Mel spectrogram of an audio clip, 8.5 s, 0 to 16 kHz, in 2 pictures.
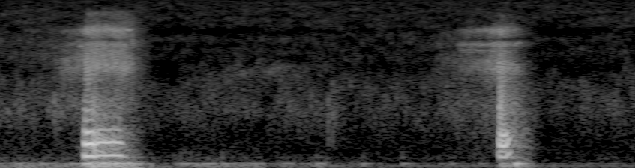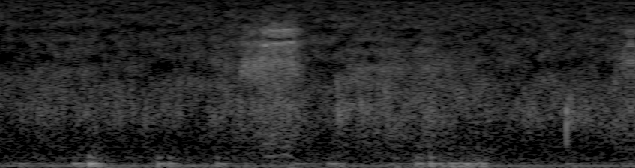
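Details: Deeply asleep indoors, male American Shorthair kitten Gash, born 6 January 2020, snores while being handled; two louder rasping snores with a tonal, slightly voiced quality arrive about three seconds apart, then fainter breaths.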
